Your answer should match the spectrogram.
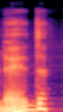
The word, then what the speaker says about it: laide: Final D is not pronounced at all. But then when it will be the feminine form, you will pronounce the D because you add this laid. So it's really soft, it's not really strong.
